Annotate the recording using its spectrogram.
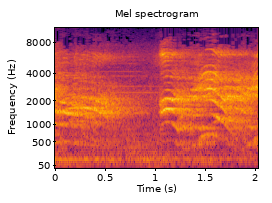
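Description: A group of young children's voices in chorus, calling out lines together, louder from about a second in, over a low steady hum in the first part.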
